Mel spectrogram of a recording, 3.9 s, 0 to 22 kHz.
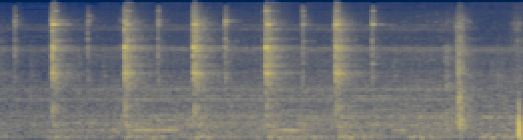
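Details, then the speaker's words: Brunswick A2 pinsetter after a new plunger and o-ring were fitted to the failed cycle solenoid: crisp, clean metallic clicks about twice a second as the solenoid snaps in properly on each rear-button press. "all right turning on it works can you hear it click every time I push the rear button"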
